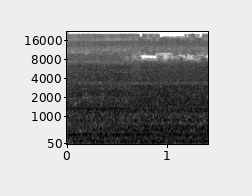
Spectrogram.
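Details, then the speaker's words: 2021 GMC Acadia 3.6L with P0494/U1345, cooling fan inoperative and OEM fan swap didn't fix it; after the LIN bus/active shutter wiring was connected for testing, a strong steady rush of air over quiet idle as the fan spins fast and works properly. "Do you see how fast it is? Okay, so that's the problem."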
